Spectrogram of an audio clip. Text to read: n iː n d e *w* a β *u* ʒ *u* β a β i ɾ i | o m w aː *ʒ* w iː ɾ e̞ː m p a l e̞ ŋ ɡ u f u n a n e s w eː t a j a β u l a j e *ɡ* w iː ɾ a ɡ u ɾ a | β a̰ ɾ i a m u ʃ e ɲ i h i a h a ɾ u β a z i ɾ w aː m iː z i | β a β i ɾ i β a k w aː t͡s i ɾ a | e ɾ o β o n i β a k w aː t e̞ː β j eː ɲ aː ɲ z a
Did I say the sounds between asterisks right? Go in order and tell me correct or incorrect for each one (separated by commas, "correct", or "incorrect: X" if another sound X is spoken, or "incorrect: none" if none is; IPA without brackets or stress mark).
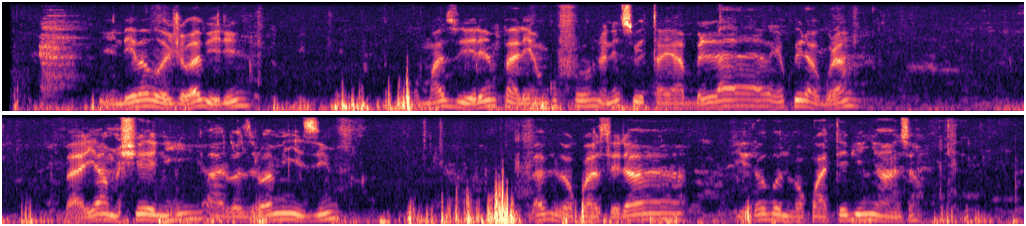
incorrect: β, incorrect: o, incorrect: o, incorrect: z, incorrect: k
